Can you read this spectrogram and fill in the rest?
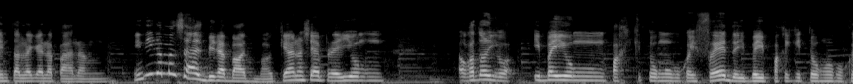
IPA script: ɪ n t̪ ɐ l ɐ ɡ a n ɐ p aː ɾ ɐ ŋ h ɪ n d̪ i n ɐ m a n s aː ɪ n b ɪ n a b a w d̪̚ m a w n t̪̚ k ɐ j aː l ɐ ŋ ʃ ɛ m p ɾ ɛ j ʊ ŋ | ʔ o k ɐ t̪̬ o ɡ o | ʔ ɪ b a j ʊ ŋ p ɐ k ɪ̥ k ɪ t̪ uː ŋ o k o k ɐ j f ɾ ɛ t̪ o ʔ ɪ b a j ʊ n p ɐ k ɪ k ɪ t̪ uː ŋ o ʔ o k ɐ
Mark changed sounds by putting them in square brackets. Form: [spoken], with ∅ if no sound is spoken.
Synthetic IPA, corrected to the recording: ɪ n t̪ ɐ l ɐ ɡ a n ɐ p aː ɾ ɐ ŋ h ɪ n d̪ i n ɐ m a n s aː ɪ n b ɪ n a b a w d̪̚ m a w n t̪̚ k ɐ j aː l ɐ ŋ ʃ ɛ m p ɾ ɛ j ʊ ŋ | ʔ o k ɐ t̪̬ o [k] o | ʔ ɪ b a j ʊ ŋ p ɐ k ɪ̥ k ɪ t̪ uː ŋ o k o k ɐ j f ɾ ɛ [d̪] o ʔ ɪ b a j ʊ [ŋ] p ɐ k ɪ k ɪ t̪ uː ŋ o [k] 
